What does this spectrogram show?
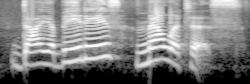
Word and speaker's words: diabetes mellitus: So you pronounce them diabetes mellitus.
